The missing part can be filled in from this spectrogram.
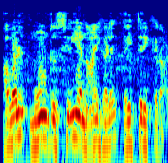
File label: tamil she has three small dogs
